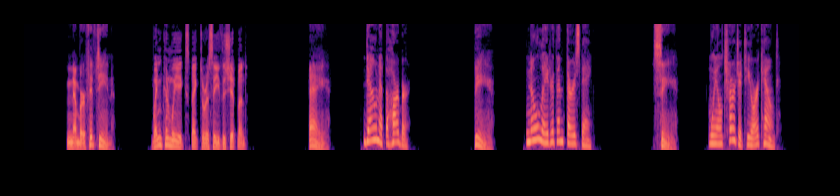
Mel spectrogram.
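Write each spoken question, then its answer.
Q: When can we expect to receive the shipment?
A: B: No later than Thursday.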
